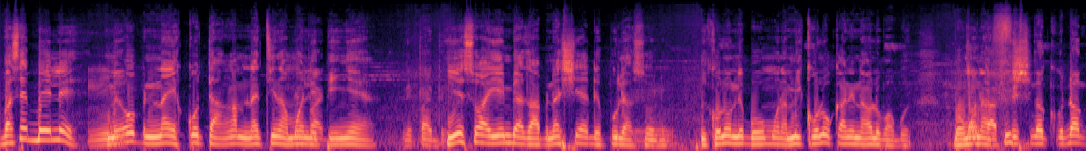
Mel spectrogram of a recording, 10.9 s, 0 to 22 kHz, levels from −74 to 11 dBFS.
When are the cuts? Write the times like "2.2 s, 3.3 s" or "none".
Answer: 7.0 s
